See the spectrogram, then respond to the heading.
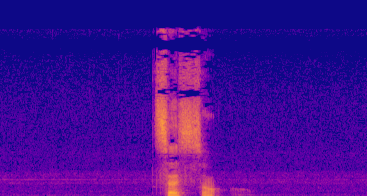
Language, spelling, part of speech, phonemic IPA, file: Navajo, tsésǫʼ, noun, /t͡sʰɛ́sõ̀ʔ/, Nv-tsésǫʼ.ogg
- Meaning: 1. mica 2. glass, window, pane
